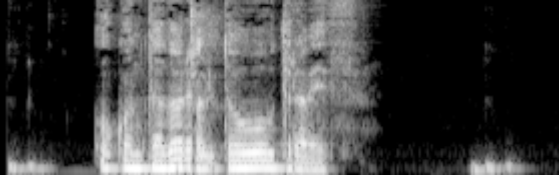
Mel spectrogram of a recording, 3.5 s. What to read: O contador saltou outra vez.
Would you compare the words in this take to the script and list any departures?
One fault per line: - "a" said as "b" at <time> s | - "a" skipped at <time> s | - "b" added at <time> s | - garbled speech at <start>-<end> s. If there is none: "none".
none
